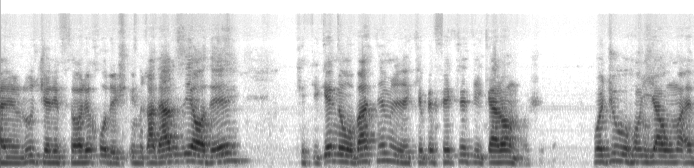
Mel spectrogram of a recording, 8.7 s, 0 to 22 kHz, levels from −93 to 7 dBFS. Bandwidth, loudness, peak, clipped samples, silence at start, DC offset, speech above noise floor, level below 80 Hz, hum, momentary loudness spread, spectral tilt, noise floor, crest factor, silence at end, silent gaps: 15 kHz; -17 LUFS; 0 dBFS; under 0.1%; 0 s; under 0.1%; 47 dB; -60 dBFS; none; 12 LU; -7.5 dB/octave; -65 dBFS; 18 dB; 0 s; none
